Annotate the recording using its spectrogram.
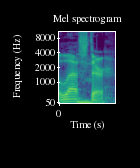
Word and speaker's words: Leicester: I'm pretty sure that you pronounce what looks like Leicester. If you're in England, you call it Leicester.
